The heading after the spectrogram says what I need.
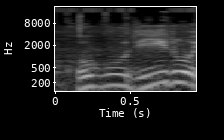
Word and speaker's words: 고구려: 그래서 이게 나라 이름으로 쓰일 때는 리로 발음을 하는게 맞다는 거지. 그래서 고려가 아니고 고리로 읽는게 맞다. 고구려가 아니고 고구리로 읽는게 맞다.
